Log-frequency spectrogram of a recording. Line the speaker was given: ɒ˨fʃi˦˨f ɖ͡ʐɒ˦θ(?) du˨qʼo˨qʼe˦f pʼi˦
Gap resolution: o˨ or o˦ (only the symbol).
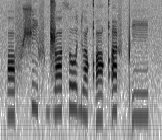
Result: o˦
